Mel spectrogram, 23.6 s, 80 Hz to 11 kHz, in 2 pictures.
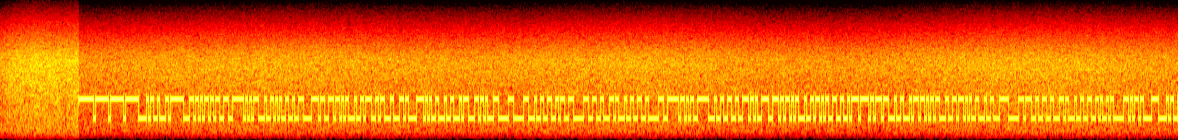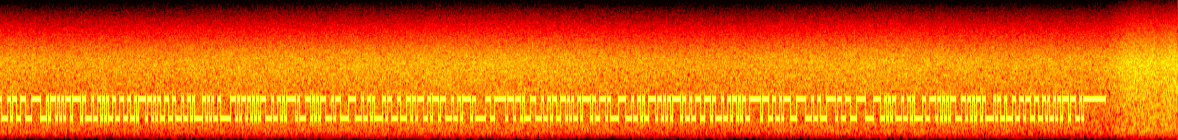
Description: RTTY (50 baud, 450 Hz shift), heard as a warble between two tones, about 810 Hz centre, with radio static. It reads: NFWVY SLOWJ UANOS HNZTT IWTIN ITVJV ICBCJ JIGKQ HJAPS MTUIN IDTFO WMHYK SIGJI ESTFY XZYHO EANUQ KTVQZ WSKCO BJKLC JVUGM MWMOR ECYNF PIDQG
